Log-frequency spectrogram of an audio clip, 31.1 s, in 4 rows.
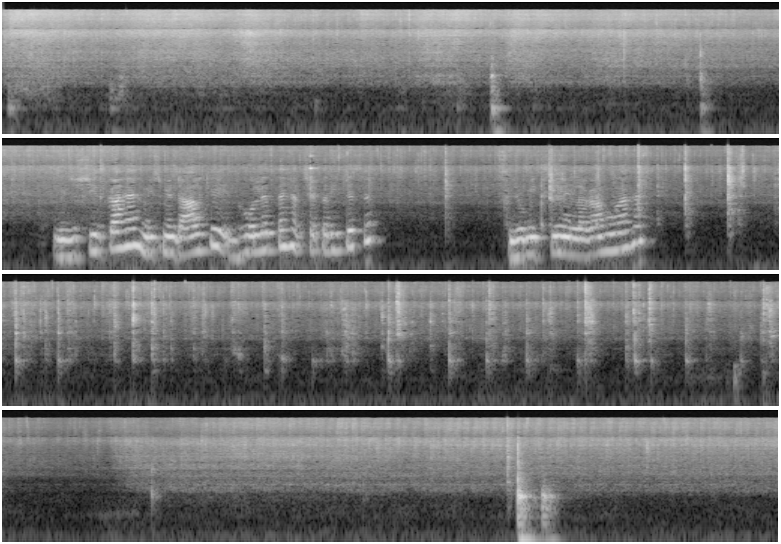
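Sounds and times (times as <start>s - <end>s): steady sizzle: 0.0s - 31.0s
paste crackling in hot fat: 13.2s - 23.5s.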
